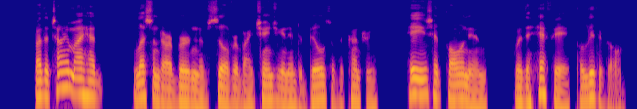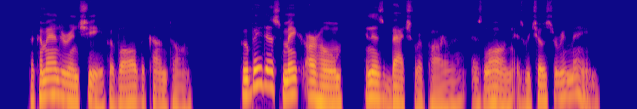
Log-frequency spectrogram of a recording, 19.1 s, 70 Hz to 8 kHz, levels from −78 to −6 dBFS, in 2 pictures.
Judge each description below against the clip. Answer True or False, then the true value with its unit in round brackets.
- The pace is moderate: True (160 wpm)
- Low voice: True (95 Hz)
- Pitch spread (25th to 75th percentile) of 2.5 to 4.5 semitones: False (5.3 semitones)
